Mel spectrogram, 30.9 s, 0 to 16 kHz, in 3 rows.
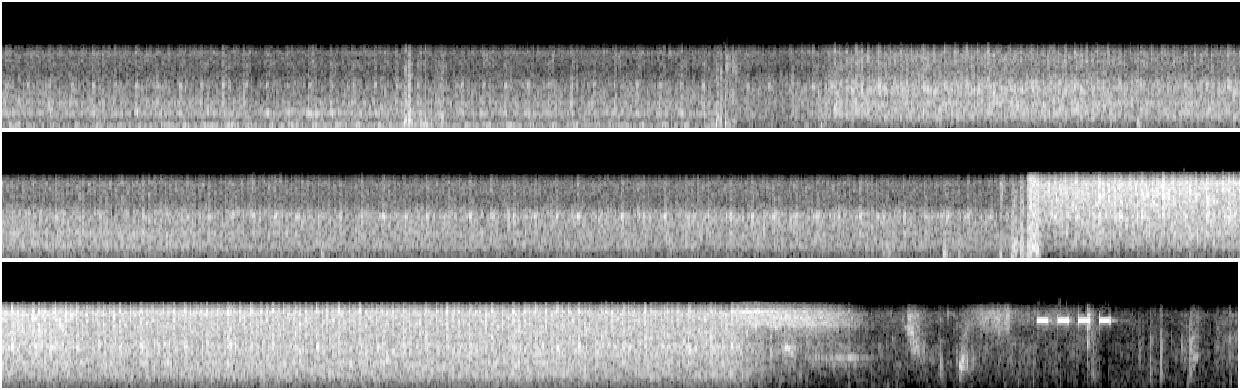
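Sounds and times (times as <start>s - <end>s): car engine running: 0.0s - 28.1s
short high beep: 29.2s - 30.0s.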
